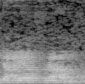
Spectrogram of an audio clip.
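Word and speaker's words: diaphragm: इसको क्या पढ़ते हैं? डायाफ्राम। जी नहीं बोलते इसमें, जी साइलेंट हो जाता है।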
